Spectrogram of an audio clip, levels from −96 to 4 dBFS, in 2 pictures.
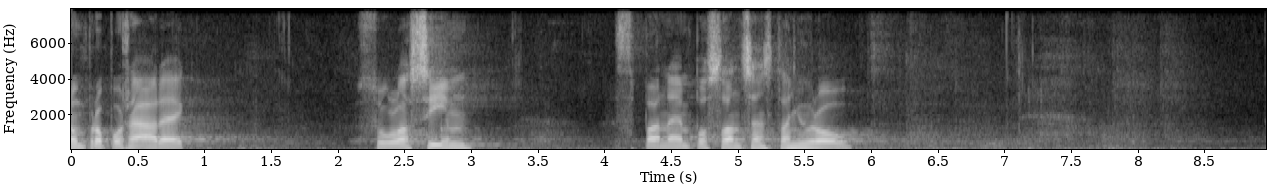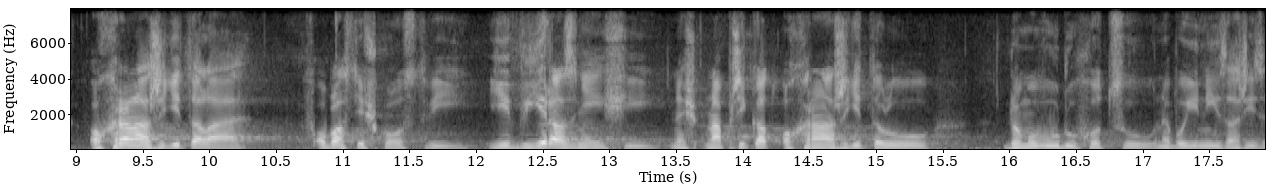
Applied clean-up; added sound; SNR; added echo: none; none; none; none.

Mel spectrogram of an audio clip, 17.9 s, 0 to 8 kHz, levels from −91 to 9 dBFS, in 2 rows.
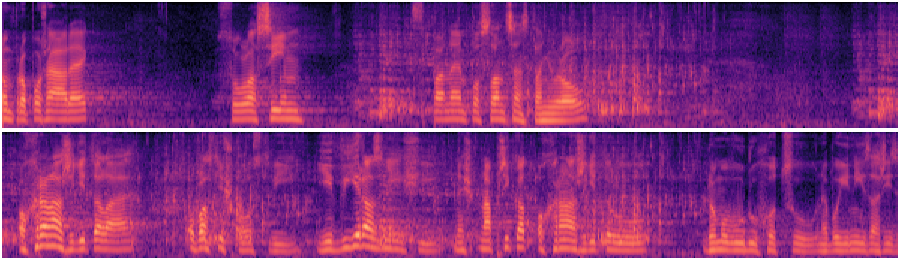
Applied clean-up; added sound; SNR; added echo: none; Toilet flush; 11 dB; none.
